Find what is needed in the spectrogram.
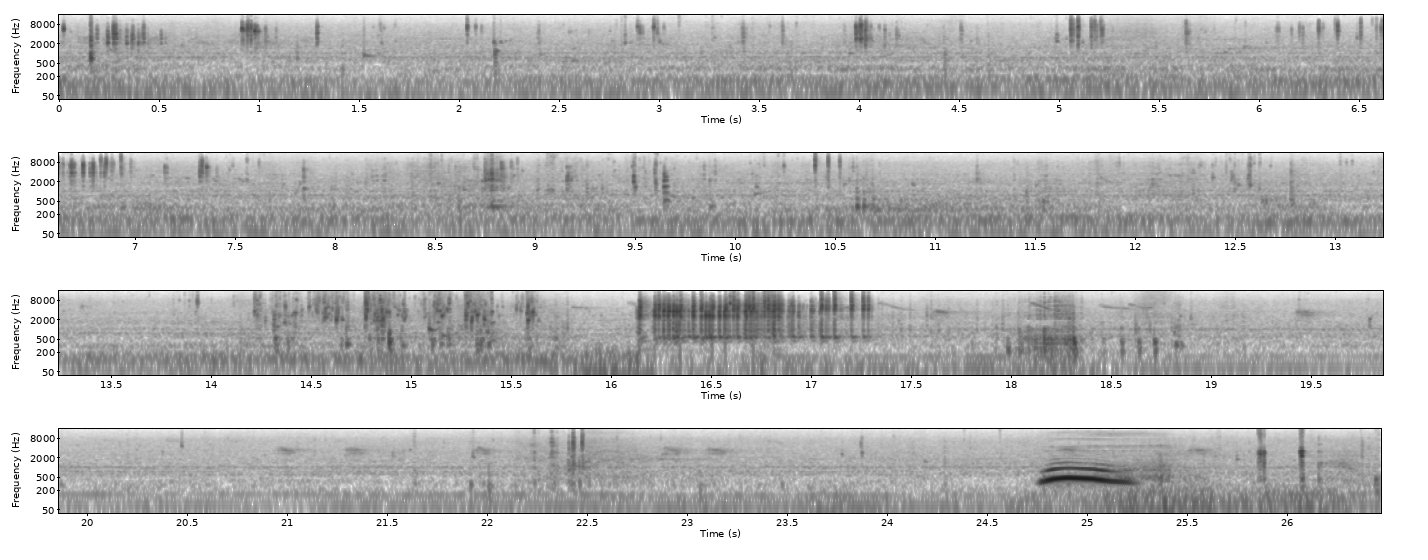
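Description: Shallow river water splashing and dripping in many small scattered splashes, with one louder splash or pour lasting about a second, sixteen seconds in. A brief pitched vocal sound comes near the end.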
